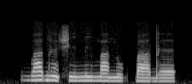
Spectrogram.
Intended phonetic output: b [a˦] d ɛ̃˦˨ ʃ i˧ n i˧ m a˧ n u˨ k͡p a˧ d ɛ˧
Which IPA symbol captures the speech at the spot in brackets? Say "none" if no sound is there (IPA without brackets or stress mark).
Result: a˦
